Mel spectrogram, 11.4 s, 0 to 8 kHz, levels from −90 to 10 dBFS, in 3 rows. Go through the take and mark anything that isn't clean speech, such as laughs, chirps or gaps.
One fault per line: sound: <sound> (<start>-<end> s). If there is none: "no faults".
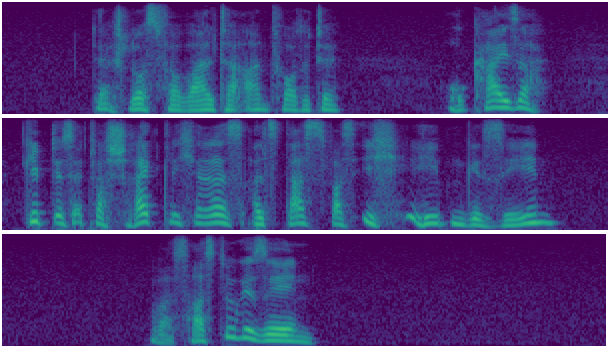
no faults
